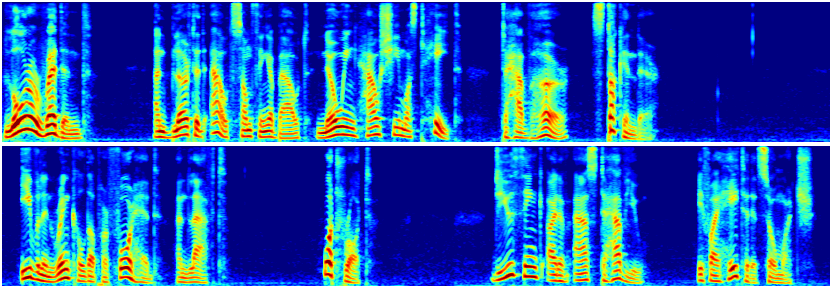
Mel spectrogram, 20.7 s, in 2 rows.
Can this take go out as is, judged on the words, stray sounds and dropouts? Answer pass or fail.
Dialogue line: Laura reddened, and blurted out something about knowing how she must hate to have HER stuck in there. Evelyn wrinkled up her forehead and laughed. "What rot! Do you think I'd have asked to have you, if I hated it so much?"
pass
